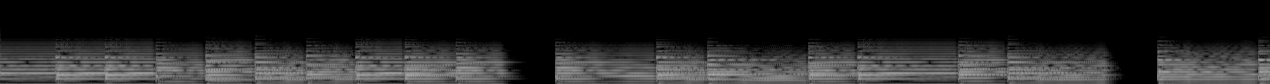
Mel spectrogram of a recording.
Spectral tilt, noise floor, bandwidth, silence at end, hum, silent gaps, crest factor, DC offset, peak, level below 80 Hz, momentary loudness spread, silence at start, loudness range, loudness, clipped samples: -6 dB/octave; -53 dBFS; 4.8 kHz; 0 s; none; 11.53-11.57 s; 16 dB; 0.4%; -14 dBFS; -66 dBFS; 5 LU; 0 s; 2 LU; -31 LUFS; under 0.1%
